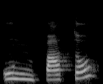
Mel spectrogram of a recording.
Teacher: Básicamente, estamos adaptando al punto de articulación de la próxima consonante. P es bilabial, entonces también M es bilabial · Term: la bilabial nasal m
